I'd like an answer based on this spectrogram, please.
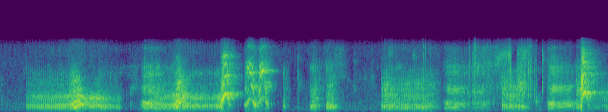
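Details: Shih Tzu growling at playtime in long, loud rough bursts, breaking into yappy barks and snarls mid-clip before more growling.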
